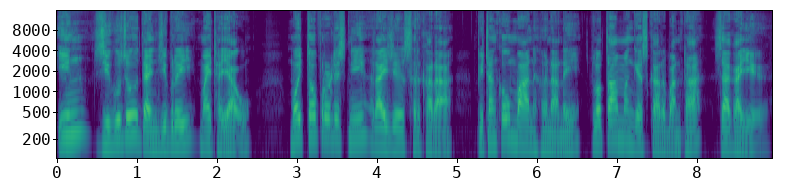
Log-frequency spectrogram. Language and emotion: Bodo, neutral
